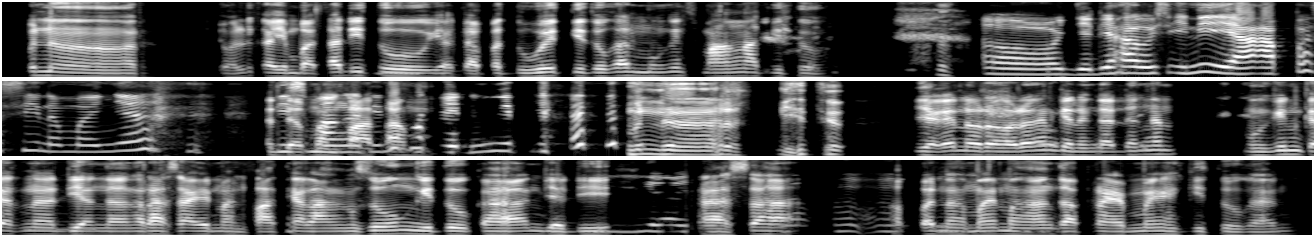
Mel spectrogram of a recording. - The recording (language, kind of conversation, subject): Indonesian, unstructured, Apa saja cara sederhana yang bisa kita lakukan untuk menjaga lingkungan?
- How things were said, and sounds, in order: distorted speech; chuckle; chuckle; laughing while speaking: "bener! Gitu"; laughing while speaking: "ya?"; laugh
